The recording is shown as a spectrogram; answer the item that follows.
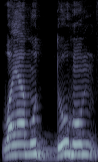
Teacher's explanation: ہا کو حلقے آخری حصے سے ادا کرنا ہے جو سینے کے ساتھ متصل ہے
